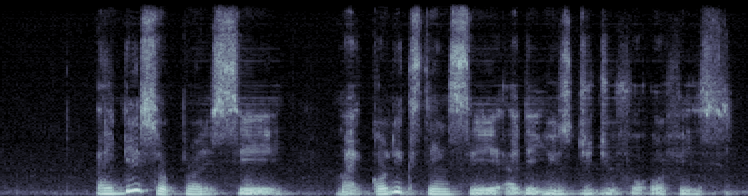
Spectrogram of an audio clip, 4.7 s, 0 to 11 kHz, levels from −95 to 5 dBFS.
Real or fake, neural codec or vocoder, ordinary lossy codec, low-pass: fake; vocoder, 22.05 kHz, 80 mel bands, HiFi-GAN; none; none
